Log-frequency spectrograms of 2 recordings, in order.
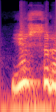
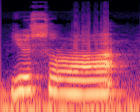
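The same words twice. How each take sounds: First: युस्र stopped short on the R, no final aa; cut-off ending. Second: युसरा slow, with a long open aa at the end; long alif ending. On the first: Teacher warning pupils with युस्र, ending cut short without aa. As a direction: say युस्र quickly, dropping the long vowel. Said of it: "युस्र नहीं पढ़ना है". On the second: Teacher answering what to read, युसरा with long held ending. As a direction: stretch the final aa of युसरा. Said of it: "क्या पढ़ना है?". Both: Shown as a demonstration.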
